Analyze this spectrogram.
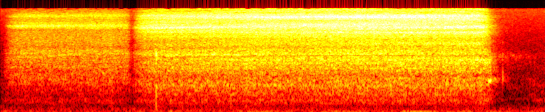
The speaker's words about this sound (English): Good God in heaven, that is just a fantastic vape.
